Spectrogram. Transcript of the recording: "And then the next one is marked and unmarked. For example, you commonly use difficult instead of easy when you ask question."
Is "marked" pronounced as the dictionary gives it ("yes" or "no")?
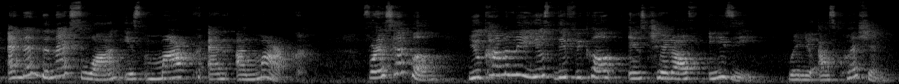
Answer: no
